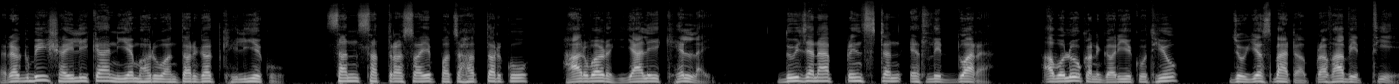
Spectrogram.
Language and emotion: Nepali, neutral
